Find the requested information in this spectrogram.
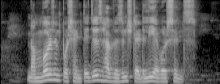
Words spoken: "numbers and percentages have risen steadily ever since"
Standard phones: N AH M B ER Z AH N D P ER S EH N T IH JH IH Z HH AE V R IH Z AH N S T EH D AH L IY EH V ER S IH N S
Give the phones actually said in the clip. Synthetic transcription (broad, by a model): N AH M B ER Z AH N D P ER S EH N T IH JH IH Z HH AE V R IH Z AH N S T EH D L IY EH V ER S IH N S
